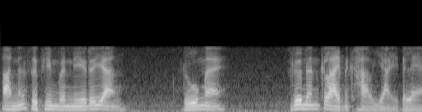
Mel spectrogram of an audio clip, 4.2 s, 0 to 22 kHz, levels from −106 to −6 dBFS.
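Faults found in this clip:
No faults found in this speech.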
